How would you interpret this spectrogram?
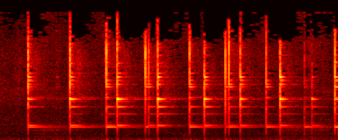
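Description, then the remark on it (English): A rapid series of bright clinks from a ceramic mug holding wine, about ten sharp ringing knocks in quick, fairly even succession, with no one speaking. “It's actually a mug. Don't judge me.”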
